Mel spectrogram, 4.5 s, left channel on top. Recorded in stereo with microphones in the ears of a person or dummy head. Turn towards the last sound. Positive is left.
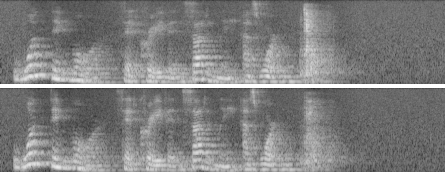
turn(degrees=55)  # may be behind; listen again after turning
